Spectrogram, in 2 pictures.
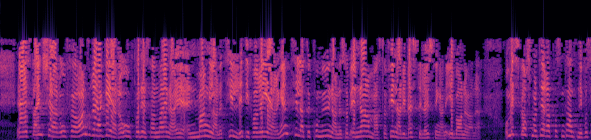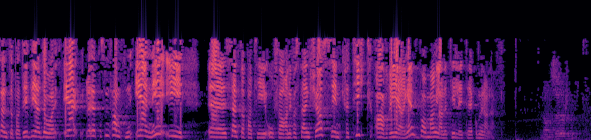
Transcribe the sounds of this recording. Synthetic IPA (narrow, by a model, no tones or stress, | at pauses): st̪æɪnɕæːɾuːɾføːɾɑnʁɛɑɡeːɾəɾuːpʰɔd̪ɛsɔmɑnmæɪnəɾɛɾʔæ̰ɪnmɑŋlɑnət̪ʰɪlːɪt̪ːɪfʁɑːɾɛjeːɾɪŋənt̪ʰɪlɑt̪̚d̪ɛkʰʊmʉːnɑnəsɔmænæɾmɑst̪ɔfɪnːɑd̪ɪbɛst̪əlœʏsnɪŋɑnəʔɪbɑːʁnəʋænə̰ | ʔɔmɪt̪spœʁsmoːlt̪ɪlɾɛpʁəsnt̪ʰɑnt̪n̩ɪfɔsɛnt̪əɾpɑt̪iːblɪɾd̪o | ɾɛpʁəsnt̪ʰɑnt̪n̩eːnɪɪ | sɛnt̪əpɑt̪ʰiːʔuːɾføːɾɑnəfɔst̪æɪnt͡ʃøːsɪnkʰɾɪt̪ʰɪkʰːɑʋʁɛjeːɾɪŋənpʰɔmɑŋlɑnət̪ʰɪlːɪt̪ʰːɪlkʊmʉːnɑ̰nə̰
